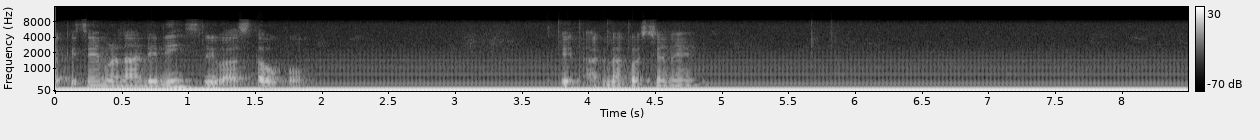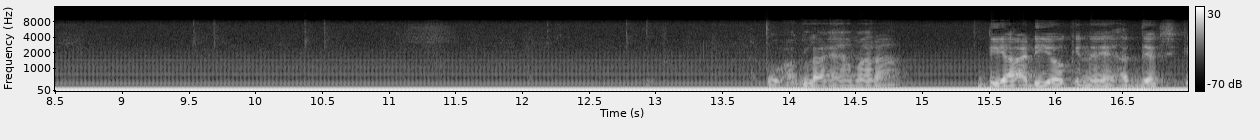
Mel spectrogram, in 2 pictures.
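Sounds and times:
electrical mains hum: 0.0 - 17.0
faint clicks: 5.6 - 6.0, 9.5 - 10.6, 12.1 - 13.9.

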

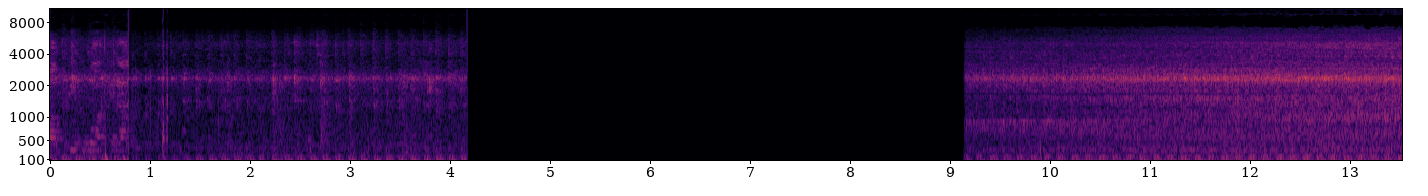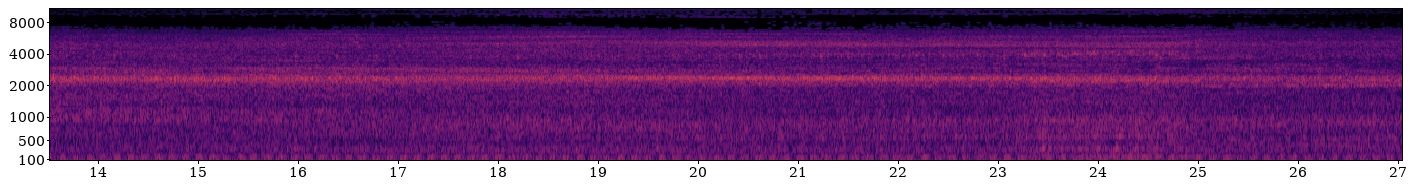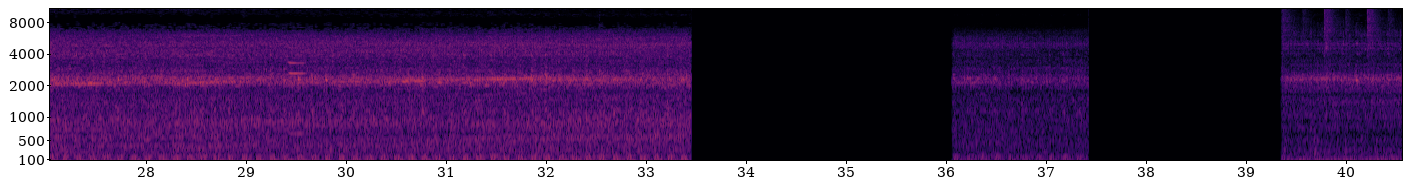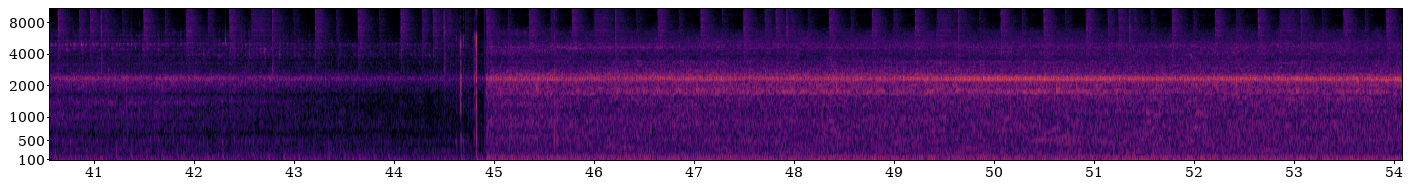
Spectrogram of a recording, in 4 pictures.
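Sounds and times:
miniature train engine running: 9.2 - 33.5, 39.4 - 54.0.

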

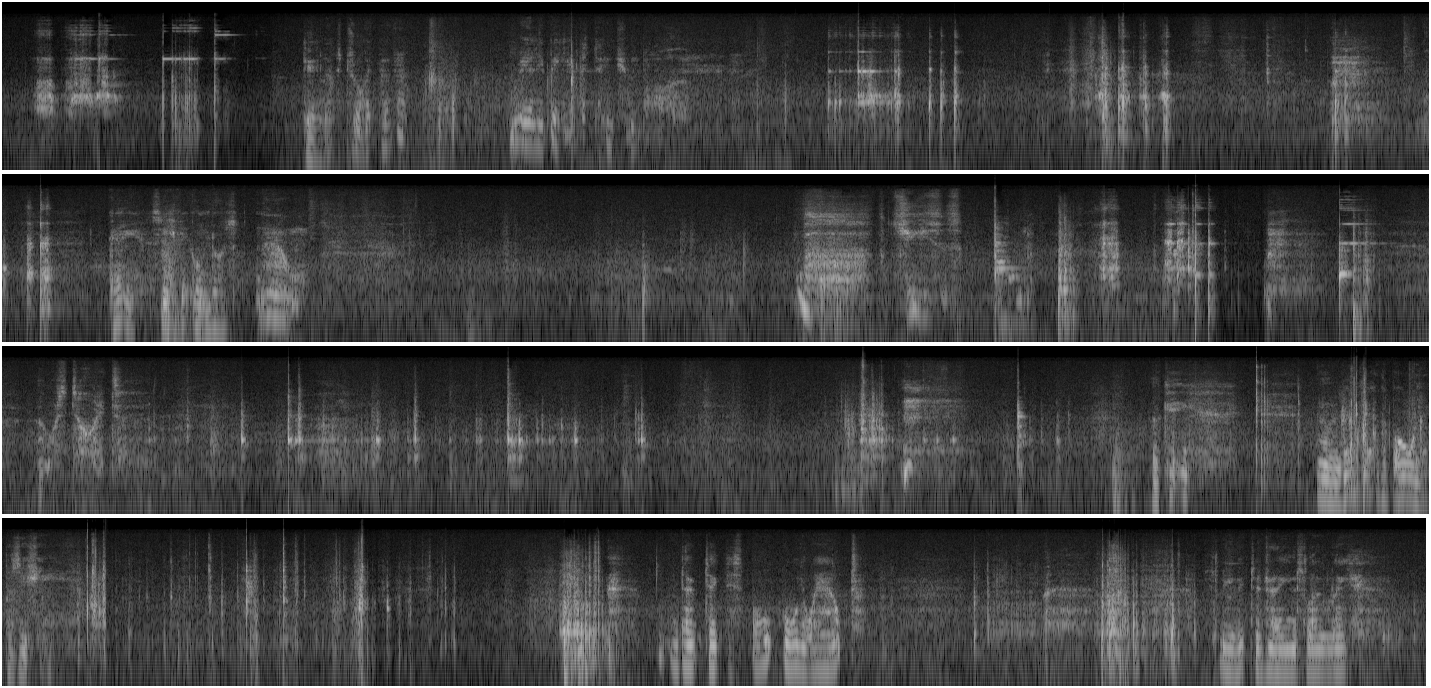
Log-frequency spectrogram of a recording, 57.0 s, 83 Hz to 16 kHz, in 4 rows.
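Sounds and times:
metal tools clanking: 0.3 - 2.7, 8.2 - 9.7, 25.2 - 26.6, 27.6 - 28.2.

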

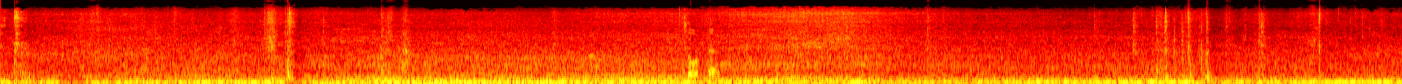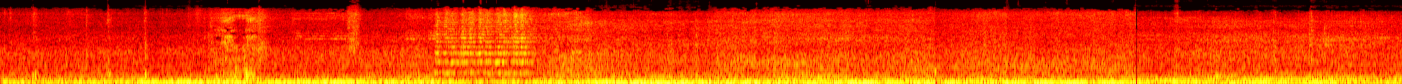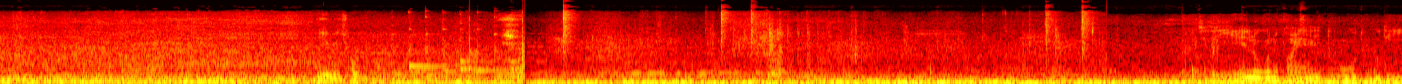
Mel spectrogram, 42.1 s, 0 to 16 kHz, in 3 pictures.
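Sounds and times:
street traffic rumble: 0.0 - 42.0
car horn: 16.9 - 19.5.

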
